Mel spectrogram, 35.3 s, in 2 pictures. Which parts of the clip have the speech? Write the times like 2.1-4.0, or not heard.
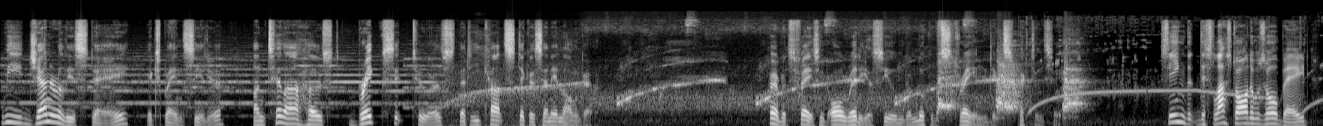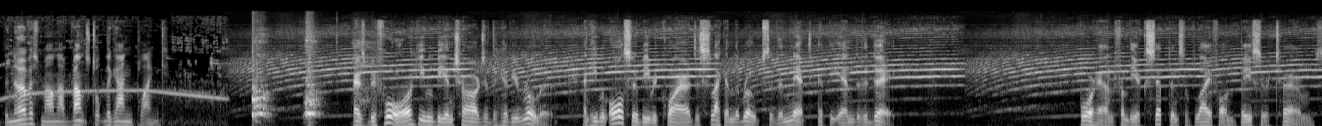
0.0-7.9, 10.2-14.2, 15.5-19.8, 22.4-29.6, 32.0-35.1.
